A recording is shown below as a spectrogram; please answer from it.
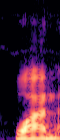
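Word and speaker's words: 弯: Wan artinya membongkok atau membelok. Wan itu bongkok atau belok juga sama, ya. Bacanya ada wan tiseng, maka kita bacanya wan, ya.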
